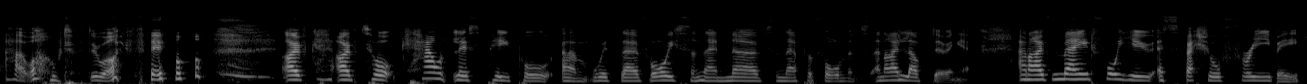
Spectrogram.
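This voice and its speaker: A middle-aged woman, a voice coach, teaching in a lively, demonstrative way with frequent laughs, on a studio microphone at home. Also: medium pitch. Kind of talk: instructional live video. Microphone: studio microphone on a stand.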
